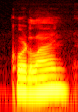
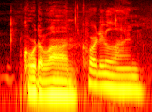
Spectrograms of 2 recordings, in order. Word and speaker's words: Coeur d'Alene: northern Mississippi yeah it's spelled like the city in Idaho Coeur d'Alene quarter line quarter line according line yeah okay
